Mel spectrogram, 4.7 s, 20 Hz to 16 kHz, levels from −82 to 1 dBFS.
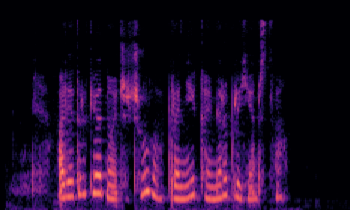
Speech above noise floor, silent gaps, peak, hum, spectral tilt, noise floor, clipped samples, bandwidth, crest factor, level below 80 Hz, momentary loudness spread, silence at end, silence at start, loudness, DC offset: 48 dB; none; -6 dBFS; none; -4.5 dB/octave; -73 dBFS; under 0.1%; 11.5 kHz; 20 dB; -66 dBFS; 16 LU; 0.9 s; 0.4 s; -25 LUFS; under 0.1%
